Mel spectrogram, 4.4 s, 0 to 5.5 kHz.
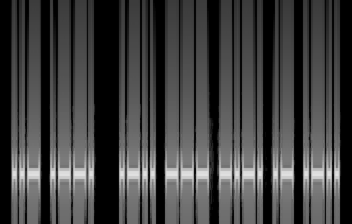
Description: Morse code, heard as a keyed tone, about 25 wpm, 600 Hz. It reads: UP LOCAL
